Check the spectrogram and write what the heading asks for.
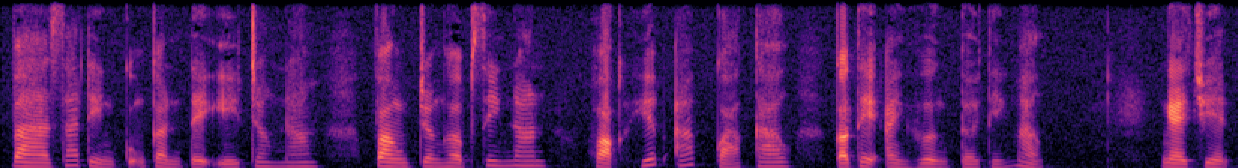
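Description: Lady reading a sad family story, lowish voice, close and dry. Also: no room sound. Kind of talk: scripted audio-story narration.

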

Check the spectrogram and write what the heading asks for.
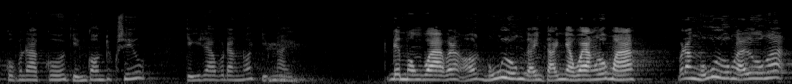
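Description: A woman's voice: on the high side, slightly rough, big-room sound. A woman with a Southern Vietnamese accent giving a storytelling dharma talk. She acts out the people in her stories as she tells them. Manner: lively storyteller, acting out the people she quotes. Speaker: Buddhist dharma speaker.

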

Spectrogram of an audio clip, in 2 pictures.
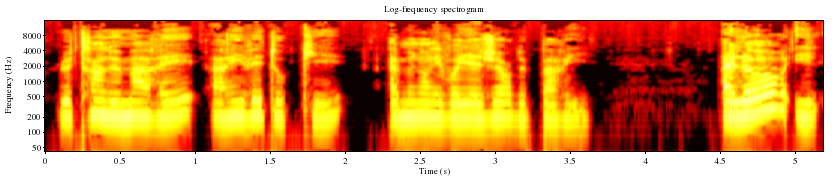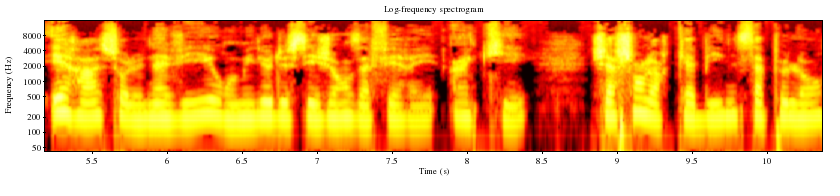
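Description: A woman reading a classic novel aloud as audiobook narration, in a measured, unhurried manner. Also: mid-range voice, dark tone, dry recording. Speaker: audiobook reader.

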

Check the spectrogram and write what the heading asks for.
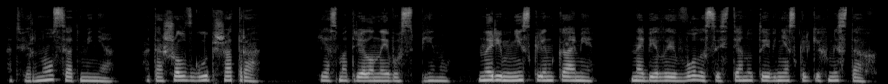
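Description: A woman narrating a first-person audiobook in a steady, expressive storytelling manner. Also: on the low side, moderate pace, no room sound, studio quality.

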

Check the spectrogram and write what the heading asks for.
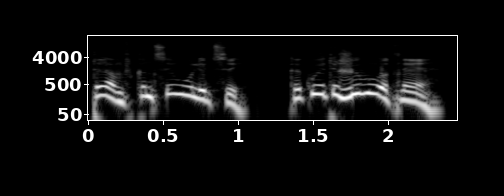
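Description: A man reading an audiobook and voicing a shaken, fussy young woman in a shrill, flustered voice. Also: wildly swooping pitch, fairly quick, mellow, slightly rough, dry recording. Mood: scared.

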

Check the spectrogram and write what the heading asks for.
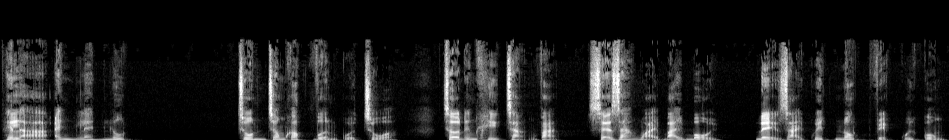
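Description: Deep-voiced man telling a horror story. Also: very animated, unhurried, no echo, clean studio sound. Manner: dramatic, suspenseful storytelling. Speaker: narrator. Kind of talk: scripted horror story narration.

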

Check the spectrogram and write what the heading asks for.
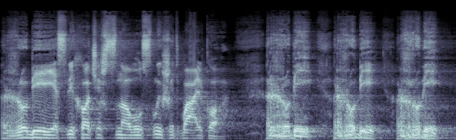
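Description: A man voicing a sinister evil swamp spirit speaking from a mirror, with a slow, commanding, urging manner and a long echo. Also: a bass voice, fairly even intonation, gravelly, fairly bright tone, voice pushed down, heavily acted. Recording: long hall reverb, distant.

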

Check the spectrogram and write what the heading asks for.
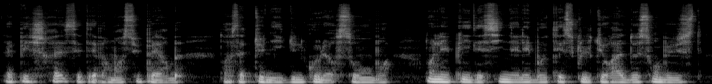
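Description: Man reading a novel aloud, low dark husky voice, measured and dramatic. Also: fairly even intonation. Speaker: audiobook narrator. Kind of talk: scripted narration of a novel.

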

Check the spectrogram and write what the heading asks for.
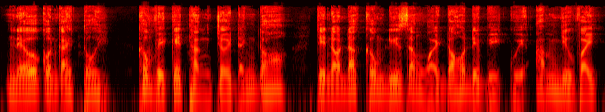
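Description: A grieving village mother pours out a lament, as a male narrator reads her in his own voice. The voice sits at a middle pitch and sounds dry and close. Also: expressive, fairly quick, a little mellow, no echo, close to an everyday voice.

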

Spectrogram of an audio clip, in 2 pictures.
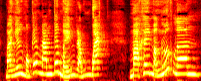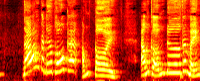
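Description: Chatty woman telling ghost stories, high voice that bounces around. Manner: chatty, addresses listeners often. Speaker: ghost story narrator. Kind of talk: storytelling to listeners.

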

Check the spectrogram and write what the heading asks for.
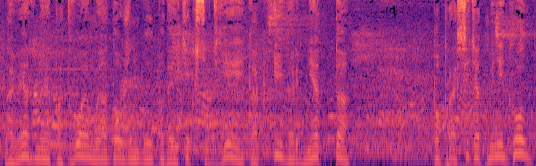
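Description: A man's voice: mid-range voice, animated, normal speed, lightly acted. An actor playing a thoughtful footballer who talks familiarly to his coach in a drama. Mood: questioning. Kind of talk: film drama dialogue. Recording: loud music and crowd behind.

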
